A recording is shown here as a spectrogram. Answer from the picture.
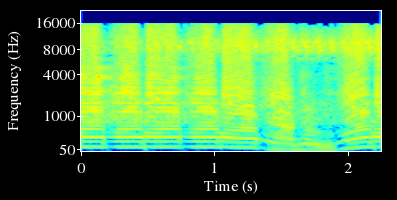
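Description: Instrumental break of an electronic trap/dance track: one buzzy synth note that holds its pitch, slides down about a second and a half in, then slides back up near the end, chopped by short rhythmic dips in level. The gliding pitch sounds rather like an engine revving.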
